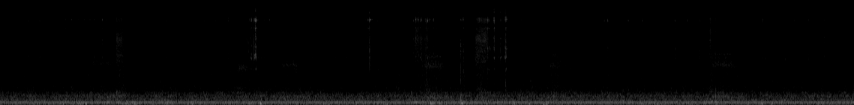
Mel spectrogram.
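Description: Faint, scattered light clicks and soft scrapes of a metal-tipped edge-paint tool being dipped in a small paint pot and drawn along the raw edge of a snap tab, over a steady low hum.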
